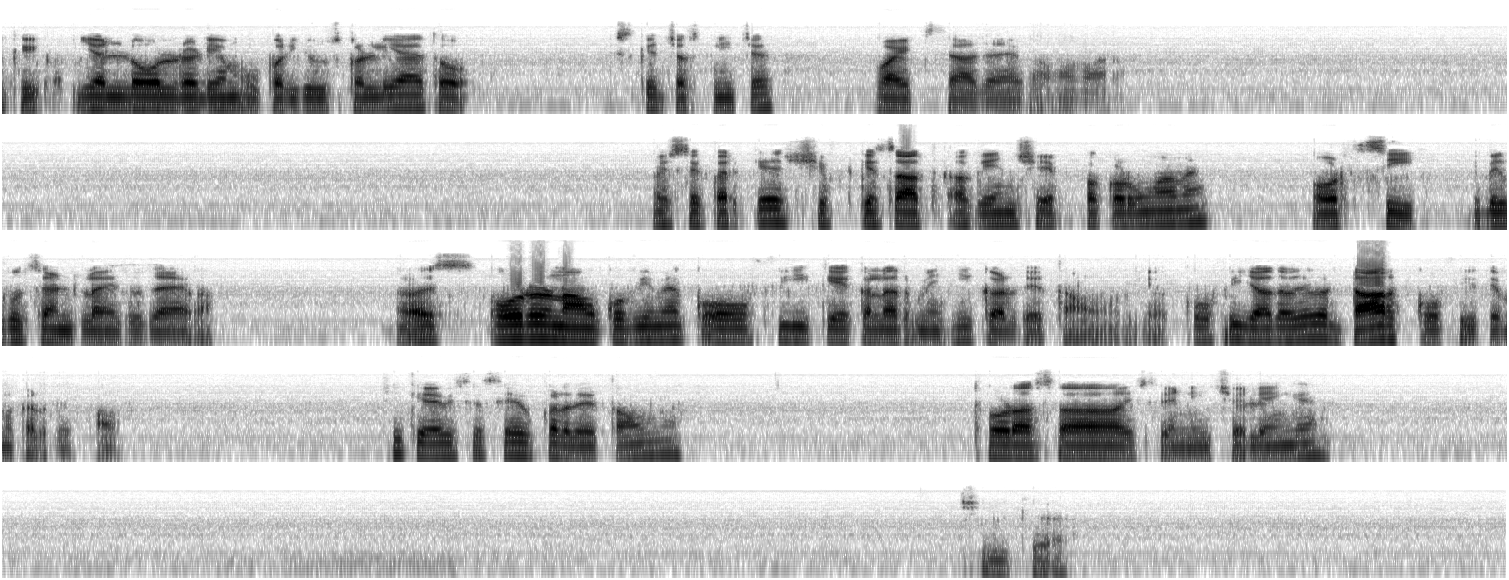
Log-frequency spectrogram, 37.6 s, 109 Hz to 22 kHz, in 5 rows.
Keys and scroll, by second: 13.8 c, 24.5 ctrl+s, 28.1 Down, 31.1 Caps_Lock, 33.7 c.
